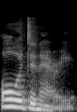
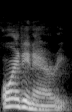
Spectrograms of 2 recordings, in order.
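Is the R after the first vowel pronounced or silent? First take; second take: silent; pronounced. First: The R is silent and the first vowel lengthened. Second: The R after the first vowel is clearly pronounced. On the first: "o R não vai ter o som do R enrolado, vai ser um alongamento dessa letra O" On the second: "Num sotaque mais pro americano, nós teríamos"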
